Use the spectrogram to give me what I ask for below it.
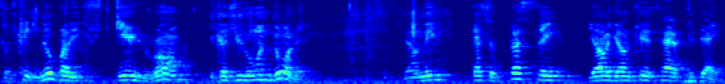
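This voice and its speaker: The delivery is animated, at a moderate pace with ordinary pitch variation. Audible room echo and noticeable background noise fill the recording. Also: man, fairly high pitch for a man. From Philadelphia, North Philly. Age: 60s. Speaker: community panelist. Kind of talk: panel discussion. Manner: animated, repetitive.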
